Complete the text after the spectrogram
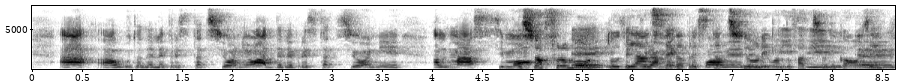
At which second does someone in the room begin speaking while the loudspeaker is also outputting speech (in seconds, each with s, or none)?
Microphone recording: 4.8 s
